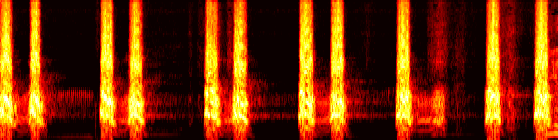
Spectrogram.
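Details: Laika barking at an unseen beast while hunting raccoon dog in dense forest; loud, clipped barks in steady doubled bursts, roughly once a second over nearly six seconds, with quiet pauses between.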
